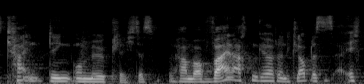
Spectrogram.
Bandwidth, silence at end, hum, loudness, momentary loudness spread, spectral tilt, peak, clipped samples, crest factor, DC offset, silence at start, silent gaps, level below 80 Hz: 10.5 kHz; 0.05 s; none; -29 LUFS; 12 LU; -6 dB/octave; -8 dBFS; under 0.1%; 20 dB; 0.1%; 0.05 s; none; -54 dBFS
